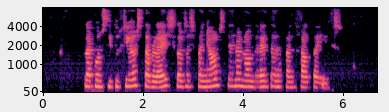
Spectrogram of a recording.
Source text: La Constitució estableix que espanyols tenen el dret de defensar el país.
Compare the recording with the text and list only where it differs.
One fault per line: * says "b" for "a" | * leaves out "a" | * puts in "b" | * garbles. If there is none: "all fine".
* puts in "els"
